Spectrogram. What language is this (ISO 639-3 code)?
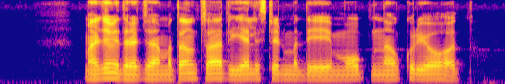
mar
